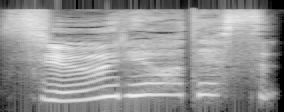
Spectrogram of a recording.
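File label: Voice finish, Japanese; pom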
